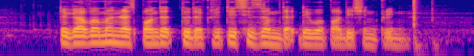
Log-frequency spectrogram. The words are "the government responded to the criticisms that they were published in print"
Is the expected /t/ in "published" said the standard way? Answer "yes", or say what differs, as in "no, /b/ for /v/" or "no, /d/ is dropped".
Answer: no, /t/ is dropped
